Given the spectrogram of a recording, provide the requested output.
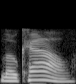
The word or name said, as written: locale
